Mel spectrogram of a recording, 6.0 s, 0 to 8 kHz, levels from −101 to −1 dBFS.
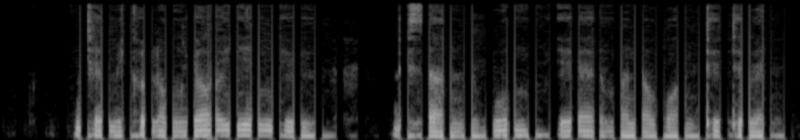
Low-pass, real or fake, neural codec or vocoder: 7.2 kHz; real; none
